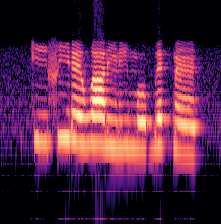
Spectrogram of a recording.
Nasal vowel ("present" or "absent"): present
